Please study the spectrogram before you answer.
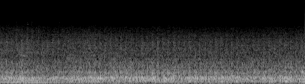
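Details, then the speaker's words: Jeep TJ back on the road after cooling-system work, no overheating: a steady rolling drone with a gear hum underneath, audible even in neutral; the axle gears are worn out and the entire axle needs a rebuild. "yeah, you can definitely hear like a like I said, guys, you gotta rebuild the entire axle at this point. The axle's pretty much cooked."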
